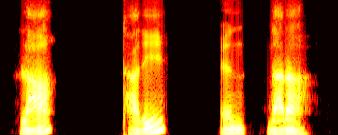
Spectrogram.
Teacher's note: use a quick forward tap, not a heavy English R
